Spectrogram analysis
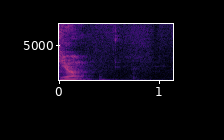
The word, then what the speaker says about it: Jung: pronounce it too Josh Young yeah a lot of people say Jung too Josh Jung it's actually Young Josh Young oh he's not young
